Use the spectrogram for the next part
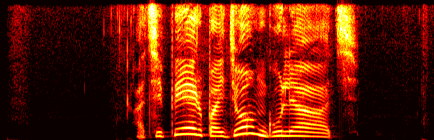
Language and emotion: Russian, positive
